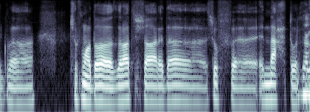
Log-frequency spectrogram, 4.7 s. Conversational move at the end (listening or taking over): taking over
